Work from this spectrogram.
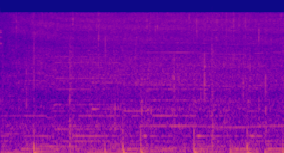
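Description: Finely chopped garlic sizzles in hot oil, a loud, close, continuous fizz with rhythmic clanks from stirring at roughly one-second intervals.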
